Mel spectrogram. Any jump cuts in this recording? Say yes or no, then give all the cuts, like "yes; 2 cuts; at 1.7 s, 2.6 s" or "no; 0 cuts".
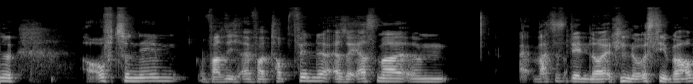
yes; 1 cut; at 5.7 s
